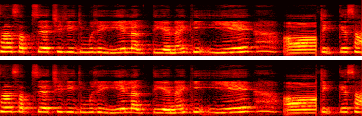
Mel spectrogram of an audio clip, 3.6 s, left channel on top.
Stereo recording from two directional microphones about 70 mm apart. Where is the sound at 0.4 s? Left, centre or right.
Right.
